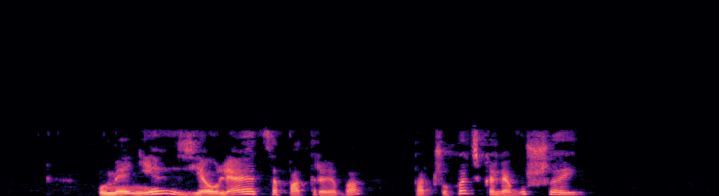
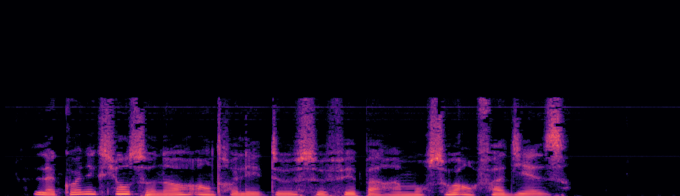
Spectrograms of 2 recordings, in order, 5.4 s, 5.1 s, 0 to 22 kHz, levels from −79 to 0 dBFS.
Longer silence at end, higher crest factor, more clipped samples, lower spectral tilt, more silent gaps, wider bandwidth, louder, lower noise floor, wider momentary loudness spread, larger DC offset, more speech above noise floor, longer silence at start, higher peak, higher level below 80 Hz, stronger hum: first, 1 s vs 0.85 s; about the same, 18 dB vs 16 dB; neither; about the same, -4.5 dB/octave vs -4 dB/octave; neither; second, 7.8 kHz vs 11.5 kHz; first, -17 LUFS vs -26 LUFS; first, -73 dBFS vs -69 dBFS; first, 11 LU vs 5 LU; neither; first, 57 dB vs 43 dB; first, 0.75 s vs 0.25 s; first, -2 dBFS vs -12 dBFS; second, -62 dBFS vs -54 dBFS; neither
